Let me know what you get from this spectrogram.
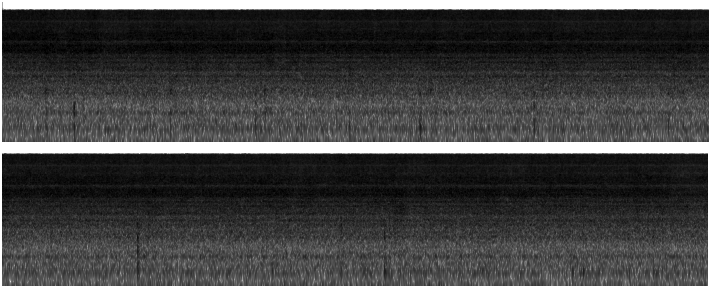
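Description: Diced chicken cubes frying in oil in a pan, a steady sizzling hiss.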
